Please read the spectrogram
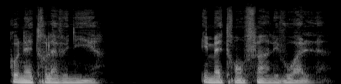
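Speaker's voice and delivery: measured, intimate poetry reading with long pauses; poem recitation. Acted. Poet talking to himself to find calm, measured recitation. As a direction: recite it line by line, letting each settle.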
